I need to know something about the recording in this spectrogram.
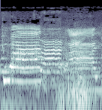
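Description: A child's voice singing long held notes, the last one higher.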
